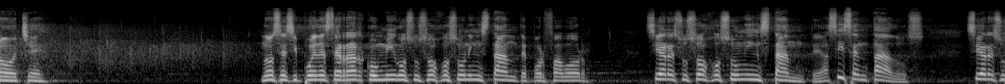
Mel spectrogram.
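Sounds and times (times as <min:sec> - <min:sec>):
speech: 0:00.0 - 0:00.6, 0:02.6 - 0:10.0
audience applause: 0:00.0 - 0:02.6.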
